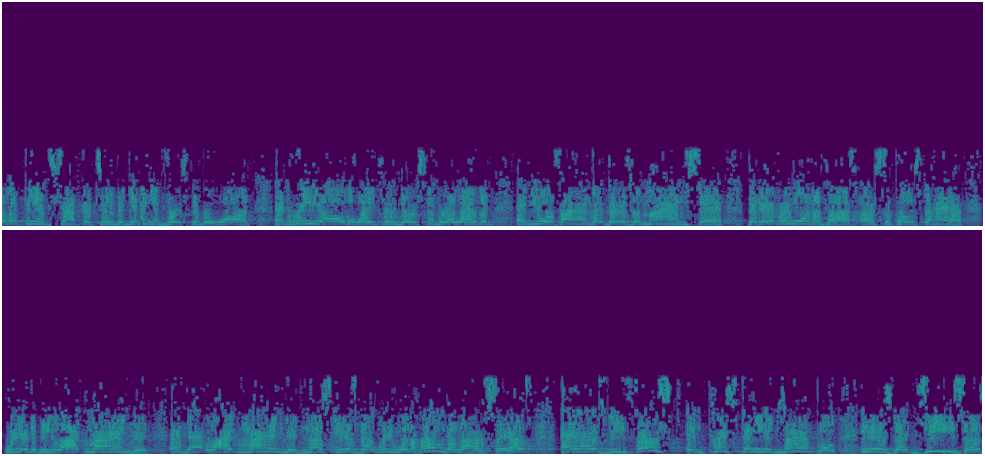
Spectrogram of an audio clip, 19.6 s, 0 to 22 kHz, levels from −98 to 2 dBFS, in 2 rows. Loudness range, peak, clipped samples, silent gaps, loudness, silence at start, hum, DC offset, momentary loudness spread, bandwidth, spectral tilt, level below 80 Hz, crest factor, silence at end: 2 LU; -22 dBFS; under 0.1%; none; -41 LUFS; 0 s; none; under 0.1%; 5 LU; 8 kHz; -0.5 dB/octave; -78 dBFS; 20 dB; 0 s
